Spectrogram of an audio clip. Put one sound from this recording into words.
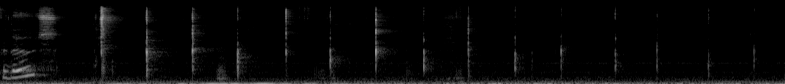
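Plastic toy bricks click and tap.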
